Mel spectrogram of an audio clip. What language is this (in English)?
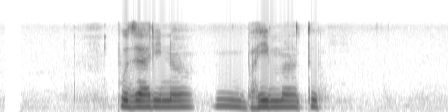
Nepali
